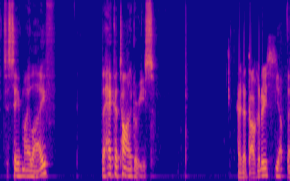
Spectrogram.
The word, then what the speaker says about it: Hecatoncheires: And had then the, and I can't pronounce this right to save my life, the Hecatoncheires. Hecatoncheires? Yep, the Hecatoncheires.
